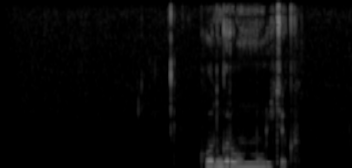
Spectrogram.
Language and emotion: Russian, neutral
